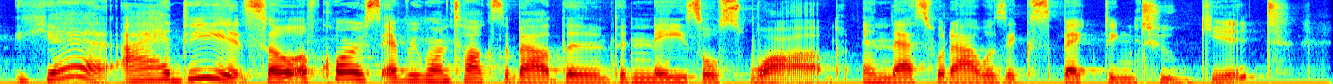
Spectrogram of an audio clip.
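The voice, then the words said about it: Froggy, congested voice. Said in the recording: “I have a sinus infection ... my voice sounds a little froggy in places, that's because I'm still getting over sinus congestion ... sound weird”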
